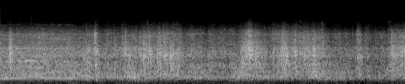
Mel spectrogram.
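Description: Rally car running flat out on a gravel stage, heard from inside the cabin: steady tyre and gravel noise with the engine, the engine's note dropping away under a second in as the car slows from about 130 to 90 km/h for the next corner.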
